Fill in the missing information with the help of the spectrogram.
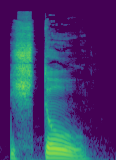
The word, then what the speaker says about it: Estou: And notice the OU sound on the last syllable. – Estou.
